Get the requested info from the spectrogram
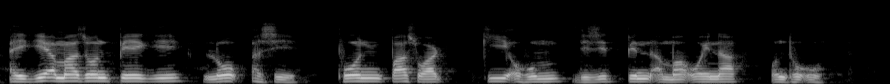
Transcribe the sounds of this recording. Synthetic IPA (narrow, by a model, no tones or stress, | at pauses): ɐjɡeɐmazɔnpeɡi | lɔk̚ɐsi | pʰɔnpaswaɾd̚ | kiɐɦumdizit̚pinɐ̰mɐʔɔjna | ɔnt̪ʰɔʔu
